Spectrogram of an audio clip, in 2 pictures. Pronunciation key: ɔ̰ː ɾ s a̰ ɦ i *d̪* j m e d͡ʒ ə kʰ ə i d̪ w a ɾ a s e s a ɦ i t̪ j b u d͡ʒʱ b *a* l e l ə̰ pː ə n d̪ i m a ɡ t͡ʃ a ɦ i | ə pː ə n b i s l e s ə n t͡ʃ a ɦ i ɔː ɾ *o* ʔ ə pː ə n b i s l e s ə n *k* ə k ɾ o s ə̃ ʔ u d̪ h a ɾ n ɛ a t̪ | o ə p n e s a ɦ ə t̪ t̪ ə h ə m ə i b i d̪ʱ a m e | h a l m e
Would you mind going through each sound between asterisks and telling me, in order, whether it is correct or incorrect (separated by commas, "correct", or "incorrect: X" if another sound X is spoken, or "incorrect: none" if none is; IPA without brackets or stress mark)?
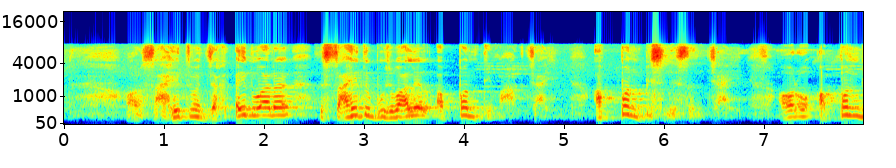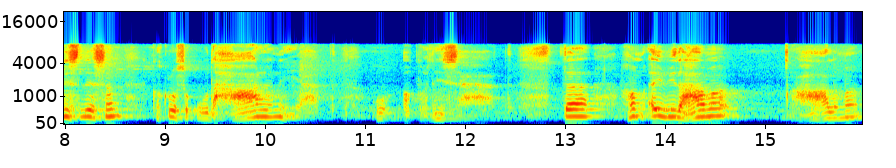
incorrect: t̪, correct, correct, correct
